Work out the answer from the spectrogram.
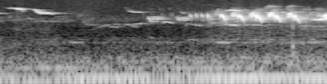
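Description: A flock of birds chirps over a grain field on an island, with the grain not yet ripe. The high, overlapping twitters stay soft and grow denser and busier toward the end.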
